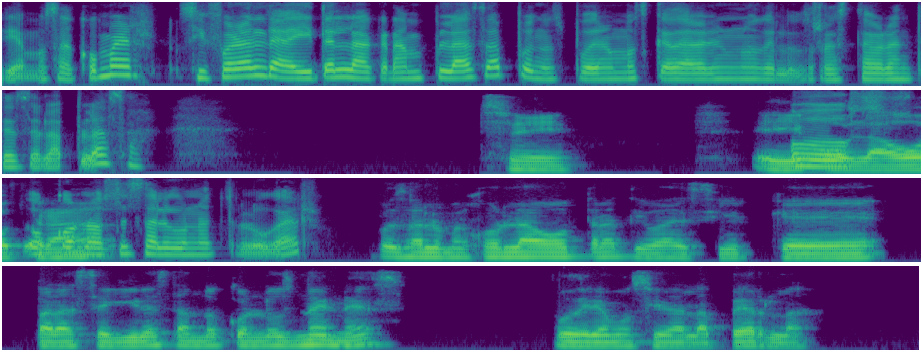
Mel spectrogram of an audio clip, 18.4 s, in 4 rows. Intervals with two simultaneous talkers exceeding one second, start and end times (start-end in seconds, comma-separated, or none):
8.5-9.8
